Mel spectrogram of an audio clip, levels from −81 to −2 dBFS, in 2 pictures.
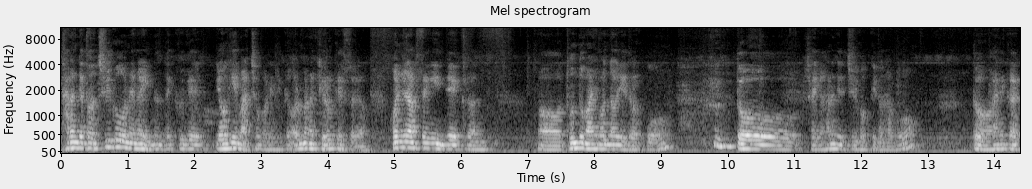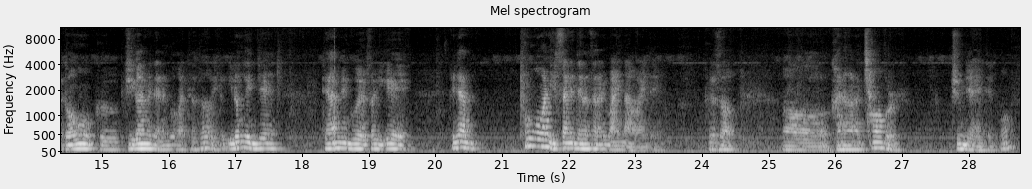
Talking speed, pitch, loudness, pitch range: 270 characters per minute, 110 Hz, -21 LUFS, 100-125 Hz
